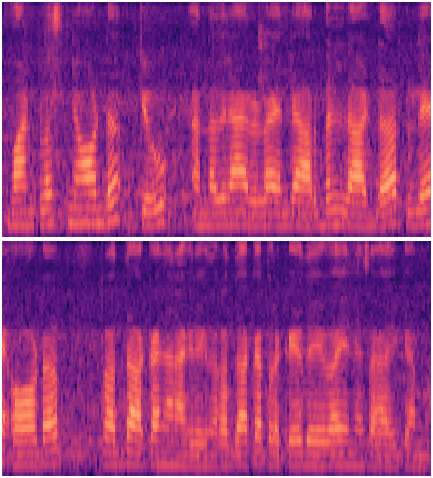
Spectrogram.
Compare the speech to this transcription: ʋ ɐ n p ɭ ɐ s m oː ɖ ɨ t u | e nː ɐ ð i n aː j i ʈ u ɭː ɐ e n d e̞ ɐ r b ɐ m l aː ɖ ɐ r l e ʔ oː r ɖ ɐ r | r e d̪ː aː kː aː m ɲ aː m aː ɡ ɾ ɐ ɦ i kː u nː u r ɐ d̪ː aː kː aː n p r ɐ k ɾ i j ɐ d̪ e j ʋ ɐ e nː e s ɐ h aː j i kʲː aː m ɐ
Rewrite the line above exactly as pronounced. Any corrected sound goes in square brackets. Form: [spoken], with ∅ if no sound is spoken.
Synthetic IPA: ʋ ɐ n p ɭ ɐ s [n] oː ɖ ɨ t u | e nː ɐ ð i n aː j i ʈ u ɭː ɐ e n d e̞ ɐ r b ɐ [n] l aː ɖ ɐ r l e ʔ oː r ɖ ɐ r | r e d̪ː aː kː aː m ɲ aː [n] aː ɡ ɾ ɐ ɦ i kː u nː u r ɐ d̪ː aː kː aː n p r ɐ k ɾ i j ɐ d̪ e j ʋ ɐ e nː e s ɐ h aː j i kʲː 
